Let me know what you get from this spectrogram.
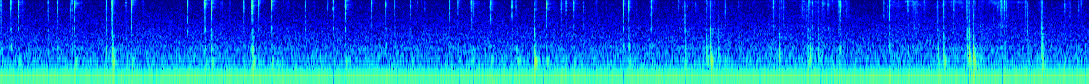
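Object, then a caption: Laptop keyboard with plastic keys in a metal body. Fingertips and nails lightly tap and type on an Apple laptop keyboard with black plastic keys set in an aluminium body. Quiet, short, bright clicks come in an irregular stream over a steady low hum.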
